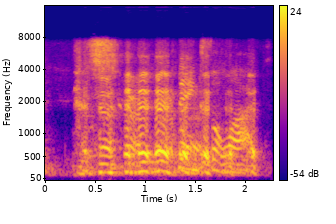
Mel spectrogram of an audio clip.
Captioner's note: board members laughing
